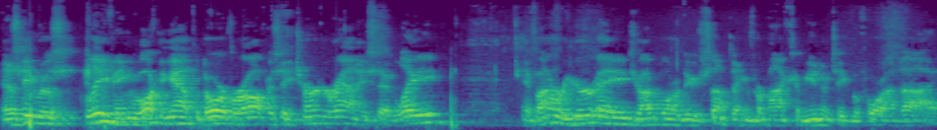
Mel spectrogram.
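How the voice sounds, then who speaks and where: Recorded with audible room echo and noticeable background noise, a man with an American accent speaks at a fairly quick pace in a fairly high voice with lively intonation. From Texas, Dallas. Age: 80s+. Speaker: retired professor and minister. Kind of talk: speech at a church men's breakfast. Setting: church breakfast with audience.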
